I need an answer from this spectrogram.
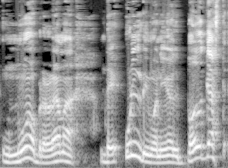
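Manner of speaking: ordinary talk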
